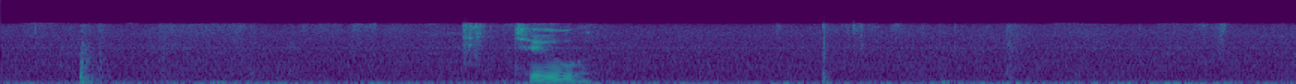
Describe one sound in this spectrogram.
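A comic book's pages rustle as a man handles it.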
